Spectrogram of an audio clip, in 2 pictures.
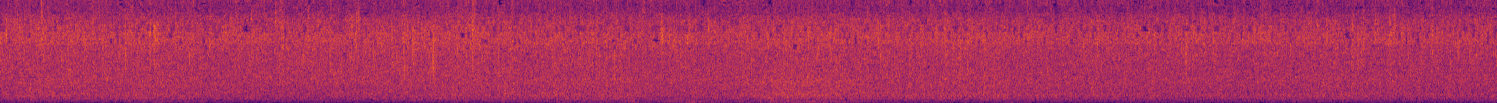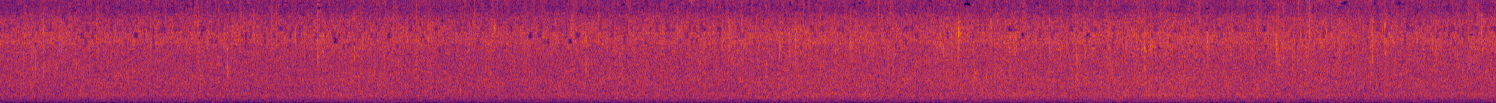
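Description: Torrential rain falling steadily, a dense even hiss of drops that swells slightly about eight seconds in.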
